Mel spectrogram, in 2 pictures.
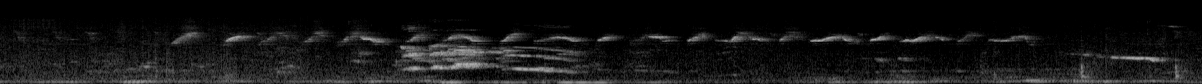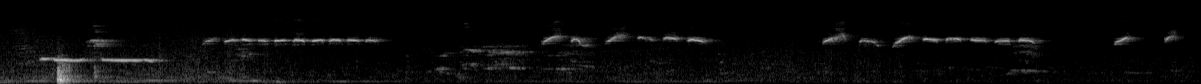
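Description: Birds chirping in runs of quick, high repeated phrases, with a longer, lower call about four seconds in. A faint low hum underneath stops about sixteen seconds in.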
